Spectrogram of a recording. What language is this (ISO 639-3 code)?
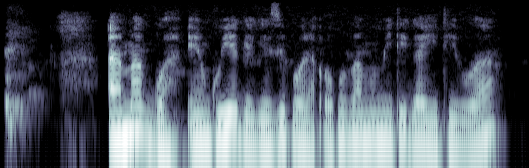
lug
